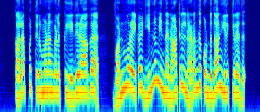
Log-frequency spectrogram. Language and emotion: Tamil, angry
